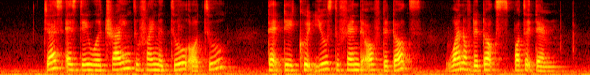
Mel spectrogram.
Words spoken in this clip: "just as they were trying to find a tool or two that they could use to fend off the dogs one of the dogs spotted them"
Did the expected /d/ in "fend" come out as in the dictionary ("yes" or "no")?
yes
